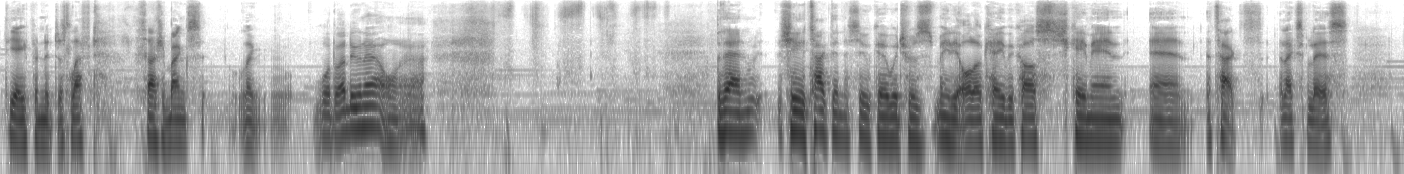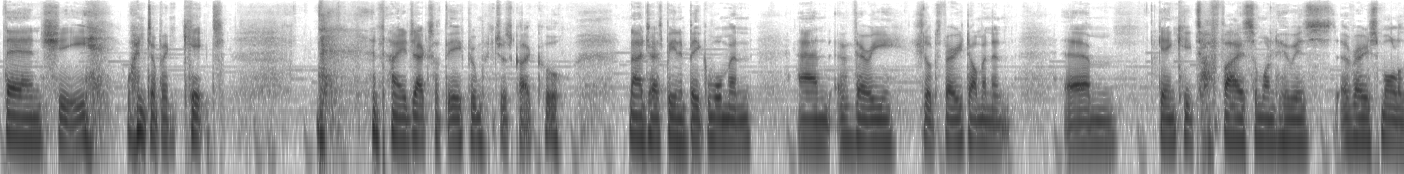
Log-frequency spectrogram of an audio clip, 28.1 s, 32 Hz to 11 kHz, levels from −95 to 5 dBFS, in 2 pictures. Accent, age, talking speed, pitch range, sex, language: British, 20-39, 150 wpm, 100-110 Hz, male, English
